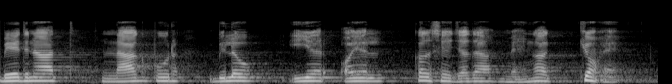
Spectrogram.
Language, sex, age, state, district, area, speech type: Hindi, male, 18-30, Rajasthan, Jodhpur, urban, read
